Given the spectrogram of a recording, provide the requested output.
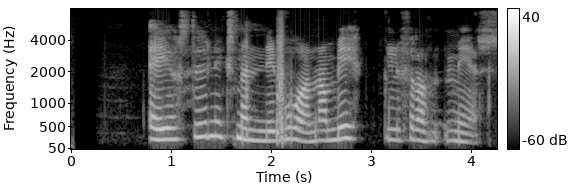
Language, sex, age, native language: Icelandic, female, 11, Icelandic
